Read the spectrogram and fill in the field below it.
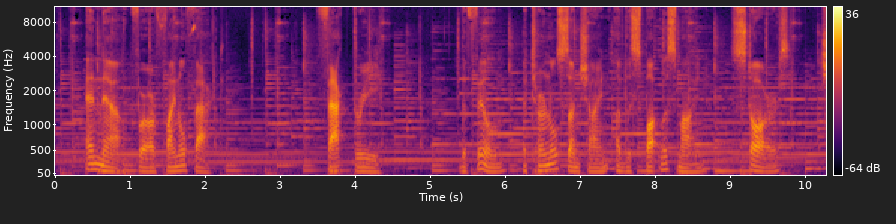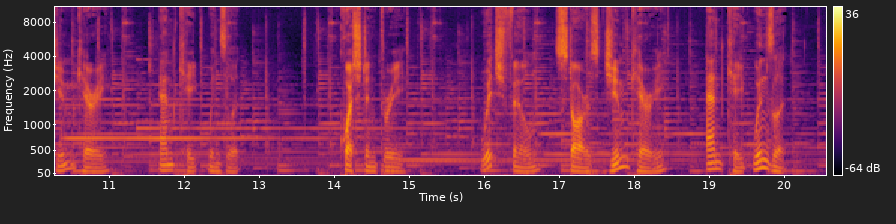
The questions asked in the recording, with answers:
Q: Which film stars Jim Carrey and Kate Winslet?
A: The film Eternal Sunshine of the Spotless Mind stars Jim Carrey and Kate Winslet.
